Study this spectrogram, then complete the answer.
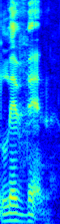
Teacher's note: The V would link to the vowel, live in.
